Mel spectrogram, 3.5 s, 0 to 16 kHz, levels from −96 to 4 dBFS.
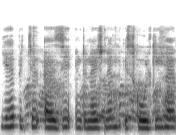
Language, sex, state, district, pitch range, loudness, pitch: Hindi, female, Rajasthan, Jaipur, 210-235 Hz, -16 LUFS, 225 Hz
